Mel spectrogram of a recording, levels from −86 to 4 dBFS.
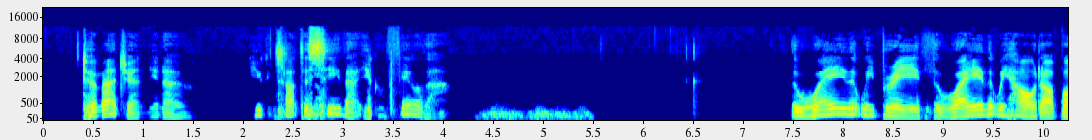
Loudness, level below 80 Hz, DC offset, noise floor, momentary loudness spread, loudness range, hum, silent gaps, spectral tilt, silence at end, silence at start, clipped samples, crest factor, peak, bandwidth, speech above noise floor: -33 LUFS; -64 dBFS; under 0.1%; -70 dBFS; 24 LU; 14 LU; none; none; -3.5 dB/octave; 0 s; 0.4 s; under 0.1%; 24 dB; -12 dBFS; 12 kHz; 36 dB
